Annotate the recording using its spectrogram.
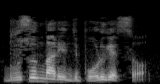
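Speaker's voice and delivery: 무슨 말인지 모르겠어 fast and loud, each m softened toward b; natural Korean pronunciation. Shown as a demonstration. Teacher repeating the model sentence at speed. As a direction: say 무슨 말인지 모르겠어 the way natives do, m almost b. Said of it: "こういう感じで発音します".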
